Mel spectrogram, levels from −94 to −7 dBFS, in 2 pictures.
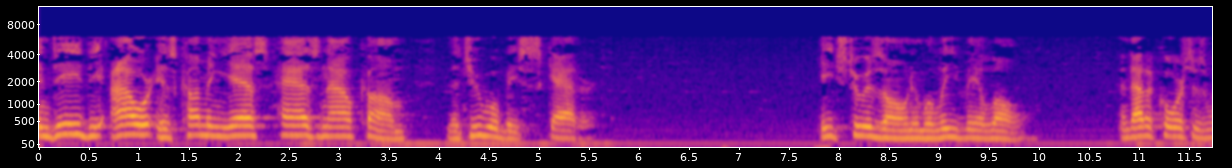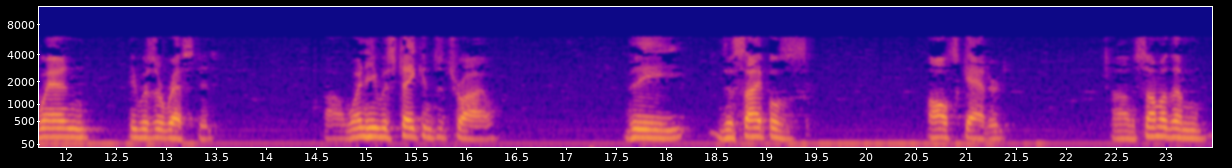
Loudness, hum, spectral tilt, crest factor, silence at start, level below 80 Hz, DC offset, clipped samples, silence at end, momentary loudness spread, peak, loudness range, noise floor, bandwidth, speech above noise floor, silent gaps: -29 LUFS; 60 Hz at -55 dBFS; -6 dB/octave; 22 dB; 0 s; -52 dBFS; under 0.1%; under 0.1%; 0.05 s; 21 LU; -10 dBFS; 8 LU; -58 dBFS; 6.4 kHz; 29 dB; none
